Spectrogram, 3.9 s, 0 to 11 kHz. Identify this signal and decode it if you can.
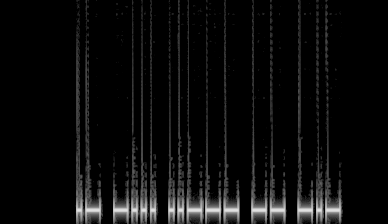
Morse code, heard as a keyed tone, about 26 wpm, 700 Hz. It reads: AB2MK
